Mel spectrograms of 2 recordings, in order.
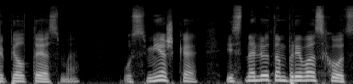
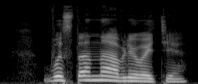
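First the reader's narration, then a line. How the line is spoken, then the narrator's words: Mocking tone. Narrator (Russian): Лорд Элохар все так же с издевательскими интонациями произнес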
